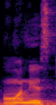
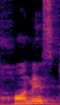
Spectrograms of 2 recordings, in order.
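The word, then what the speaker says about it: honest: সেইটো কিন্তু কি হয়েছে অনেস্ট বলে আমি উচ্চারণ করো হনেস্ট নহয় ইয়াত কিন্তু যেটো হা সাউন্ড এইচর সাউন্ড যেটো সেইটো কি আছে সাইলেন্ট আছে উজ্জ আছে আর সিধা কোনটো মানে আমি আর্টিকুলেট করছো এই ভাওয়েল সাউন্ডটো ও যেটা ভাওয়েল সাউন্ড আছে সেইটো উচ্চারণ হয়েছে কি হয়েছে এইটো অনেস্ট হনেস্ট নহয় সিধা অ আহি গৈছে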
